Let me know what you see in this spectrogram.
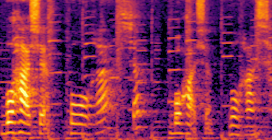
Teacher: So the double R has the ha sound, the H sound in English.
